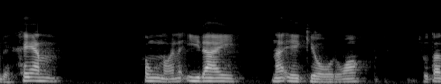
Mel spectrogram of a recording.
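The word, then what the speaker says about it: 偉大: Số 2 đọc là idai.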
